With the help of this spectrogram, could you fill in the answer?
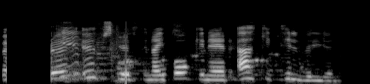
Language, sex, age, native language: Icelandic, female, 12, Serbo-Croatian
